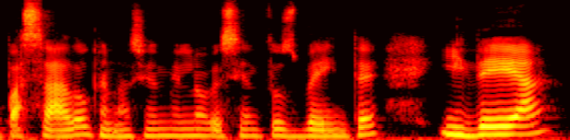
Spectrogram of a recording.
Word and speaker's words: Idea: Idea como qué buena idea, tal cual, así se escribe sin h, sin nada.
